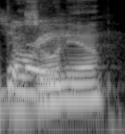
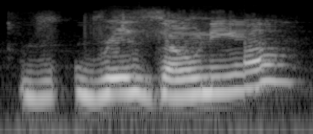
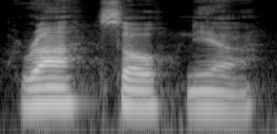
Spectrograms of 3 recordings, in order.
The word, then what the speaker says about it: Razonia: Think of it like resonance, like sound.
